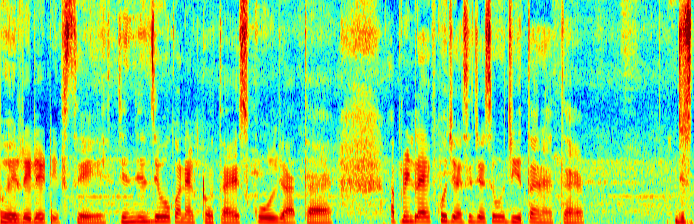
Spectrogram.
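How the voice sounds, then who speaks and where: Against noticeable background noise, a woman speaks breathily at medium pitch and a moderate pace, with ordinary pitch variation. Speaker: spiritual guide. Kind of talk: spiritual self-help talk. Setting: outdoors, walking. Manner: breathy, recorded while walking; unscripted, casual.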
